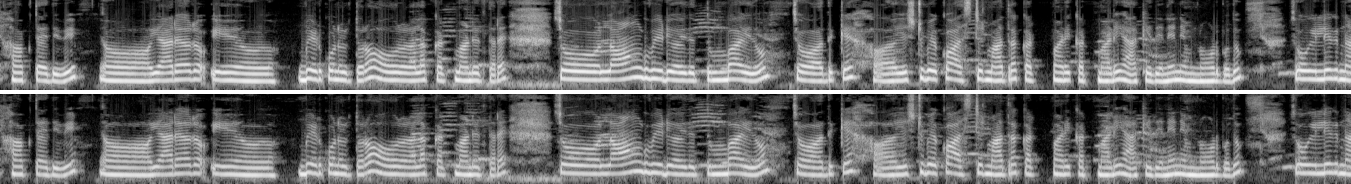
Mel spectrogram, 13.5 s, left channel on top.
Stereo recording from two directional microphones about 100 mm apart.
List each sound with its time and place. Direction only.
0.1 s speech: 35° left (ahead or behind)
